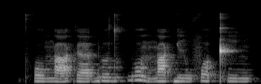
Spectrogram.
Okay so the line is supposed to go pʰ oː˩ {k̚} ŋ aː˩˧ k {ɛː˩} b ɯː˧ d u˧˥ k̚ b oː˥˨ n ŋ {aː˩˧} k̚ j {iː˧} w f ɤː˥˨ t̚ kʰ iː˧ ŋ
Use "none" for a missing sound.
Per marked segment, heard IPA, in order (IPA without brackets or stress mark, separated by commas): none, ɛː˩, aː˧, iː˧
